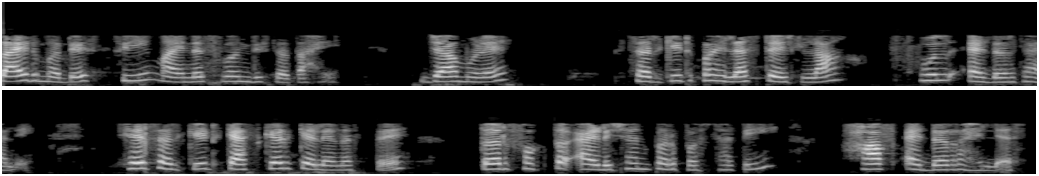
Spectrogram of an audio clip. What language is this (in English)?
Marathi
